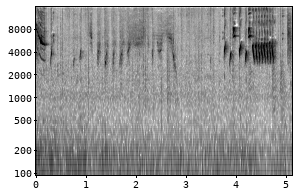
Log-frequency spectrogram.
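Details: Tunisian European goldfinch, a male urged to call his female, singing a fast, high tinkling run of twittering notes that ends in a quick buzzy trill.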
